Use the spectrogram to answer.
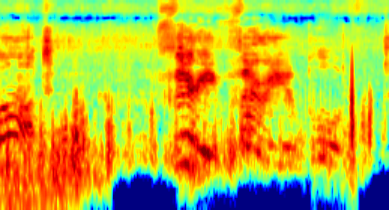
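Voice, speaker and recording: Over noticeable background noise, a woman speaks with an English accent. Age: 80s+. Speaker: gardener. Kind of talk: casual chat. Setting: outdoors. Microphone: sound sometimes bad from turning away.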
